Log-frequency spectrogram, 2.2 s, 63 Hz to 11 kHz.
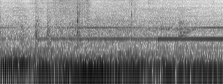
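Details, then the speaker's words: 2007 Chrysler Town & Country LX wheelchair van, 338,000 miles: starts first time, deep smooth hum settling straight into an even idle with no stumbling or knocking; healthy normal start. "I don't know if this is a regional drivetrain or not but I know I starts that first time every time"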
